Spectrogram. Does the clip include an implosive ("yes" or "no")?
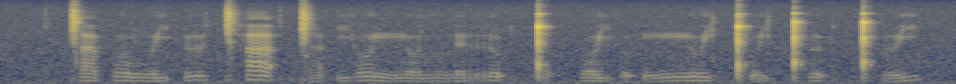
no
